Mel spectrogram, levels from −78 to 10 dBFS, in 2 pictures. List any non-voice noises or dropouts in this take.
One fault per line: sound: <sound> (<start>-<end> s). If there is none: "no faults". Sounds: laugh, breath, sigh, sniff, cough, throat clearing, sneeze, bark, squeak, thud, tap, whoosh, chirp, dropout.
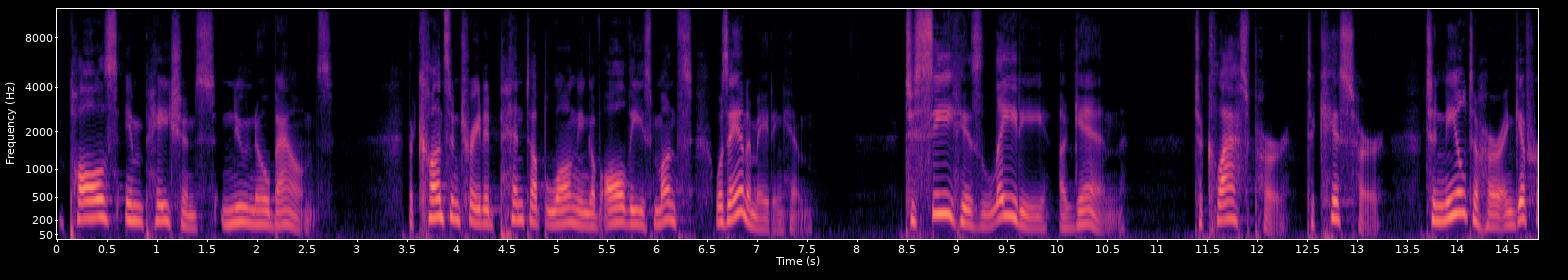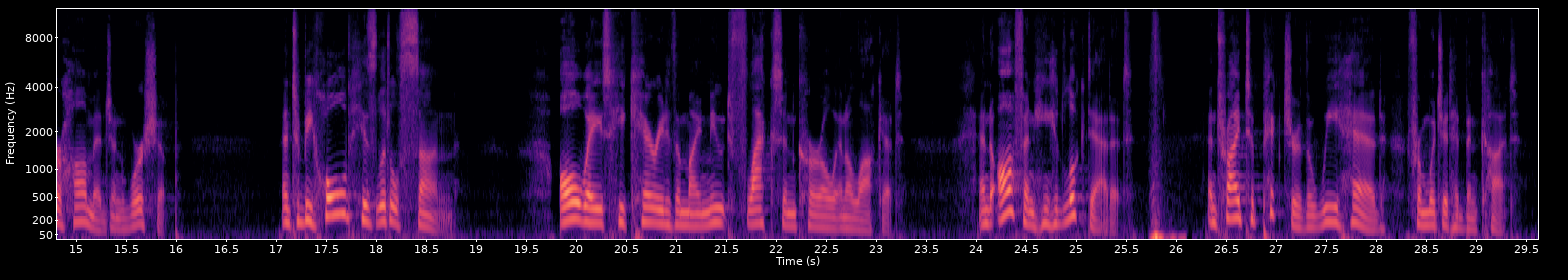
sound: whoosh (25.7-26.1 s)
